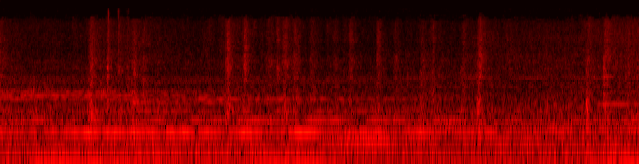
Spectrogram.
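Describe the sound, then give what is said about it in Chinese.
A steady, heavy rumble of a train running along the rails deep into the Kunlun Mountains, past Nachitai towards Yuzhu Peak station, with a continuous low drone, faint humming tones and scattered clicks and clatters from the wheels, unbroken throughout. “火车继续深入昆仑山脉中”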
